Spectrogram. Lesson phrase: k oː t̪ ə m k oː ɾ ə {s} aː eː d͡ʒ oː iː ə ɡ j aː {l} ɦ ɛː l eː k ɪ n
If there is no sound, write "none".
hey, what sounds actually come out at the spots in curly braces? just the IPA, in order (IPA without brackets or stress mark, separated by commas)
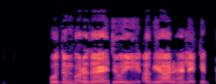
z, ɾ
